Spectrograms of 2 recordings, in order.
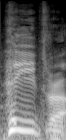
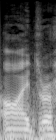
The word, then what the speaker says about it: Hydra: yeah looking over the town of Idra, Eedra, Hydra however you want to pronounce it and tomorrow we're tempted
